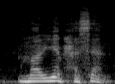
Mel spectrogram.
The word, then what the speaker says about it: Mariam Hassan: ¿Lo pronuncia bien? – Más o menos. – sí, me, me temo. Pronúncialo tú, a ver. ¿Cómo se llama ella? – Mariam Hassan. – Hassan. Nasalizan ustedes como los indios mexicanos.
